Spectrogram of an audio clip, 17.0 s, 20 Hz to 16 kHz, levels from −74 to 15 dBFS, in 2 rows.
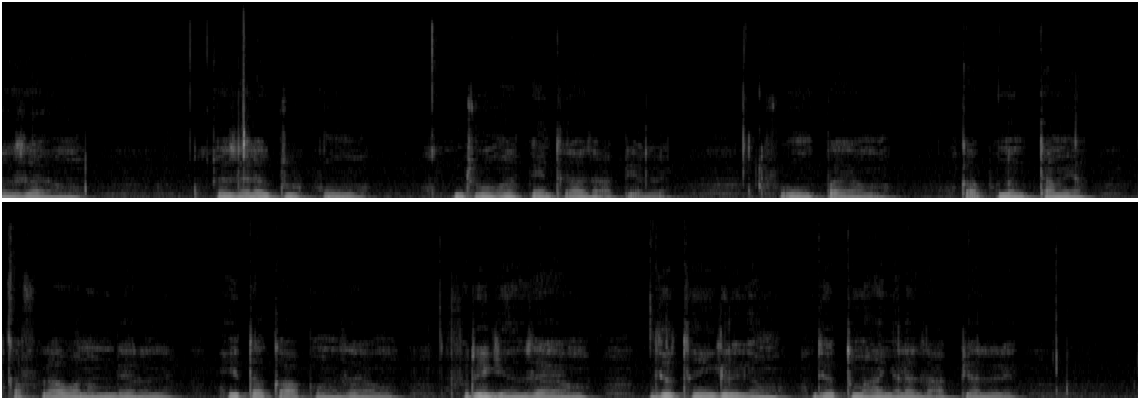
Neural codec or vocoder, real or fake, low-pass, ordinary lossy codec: none; real; 14.4 kHz; AAC, 64 kbps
